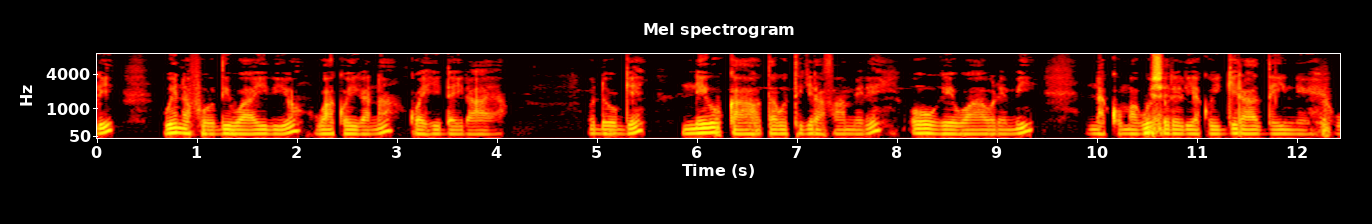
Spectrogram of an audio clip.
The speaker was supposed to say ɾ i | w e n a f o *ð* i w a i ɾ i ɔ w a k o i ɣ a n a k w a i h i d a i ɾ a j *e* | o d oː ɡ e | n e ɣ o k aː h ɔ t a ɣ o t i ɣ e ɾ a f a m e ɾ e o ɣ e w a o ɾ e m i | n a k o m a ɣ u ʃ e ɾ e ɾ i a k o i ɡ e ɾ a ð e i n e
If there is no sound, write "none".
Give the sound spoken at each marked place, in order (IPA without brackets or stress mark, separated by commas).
ð, a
